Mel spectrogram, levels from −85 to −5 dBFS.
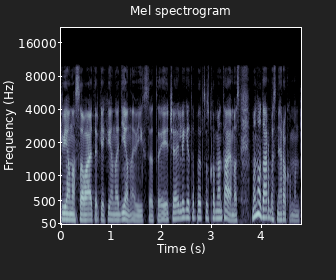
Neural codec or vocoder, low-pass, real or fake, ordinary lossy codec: none; 9.9 kHz; real; AAC, 64 kbps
